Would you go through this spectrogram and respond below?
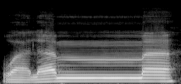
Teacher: Cara membacanya kita gunnahkan. Kita dengungkan. Jadi suaranya itu kita tahan, kita panjangkan sejenak. Walamma, di bagian lamnya itu kita tahan, kita panjangkan. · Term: gunnah musyaddadah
